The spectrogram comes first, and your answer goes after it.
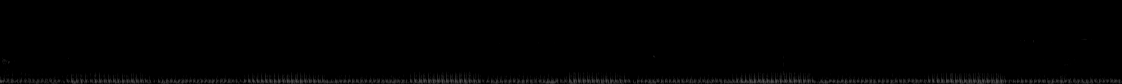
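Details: Siamese kitten purring as it explores the world for the first time; a steady low rumble swells and eases in a regular rhythm, roughly one breath cycle per second, with faint high ticks and rustles in the background.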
